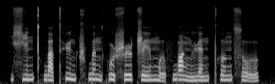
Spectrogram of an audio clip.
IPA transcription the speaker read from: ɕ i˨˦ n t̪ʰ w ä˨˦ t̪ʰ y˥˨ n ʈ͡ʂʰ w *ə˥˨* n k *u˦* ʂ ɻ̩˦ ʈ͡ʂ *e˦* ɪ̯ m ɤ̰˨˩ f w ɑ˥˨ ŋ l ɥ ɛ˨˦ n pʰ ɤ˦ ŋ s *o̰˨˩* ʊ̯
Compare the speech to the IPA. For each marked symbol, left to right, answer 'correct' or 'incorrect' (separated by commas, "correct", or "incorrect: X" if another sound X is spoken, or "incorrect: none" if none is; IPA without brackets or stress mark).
correct, incorrect: u˥˨, incorrect: e˨˦, correct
